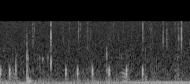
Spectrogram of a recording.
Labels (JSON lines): {"label": "biophony, knock croak", "recorder": "SoundTrap 300"}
